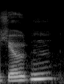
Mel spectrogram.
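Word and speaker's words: Jötunn: villagers say that the monster is a a yoten. Now it's spelled for listeners who want to follow along. It's spelled J O T U N. And the O has like an umla over it.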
